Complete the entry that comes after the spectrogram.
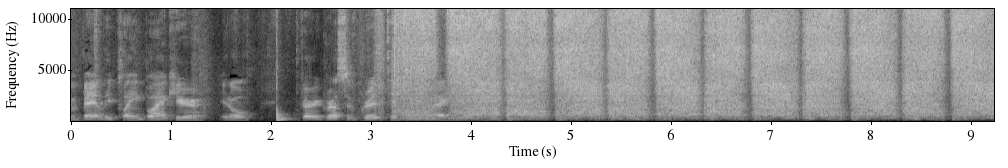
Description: Male speaking while sanding wood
